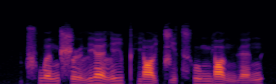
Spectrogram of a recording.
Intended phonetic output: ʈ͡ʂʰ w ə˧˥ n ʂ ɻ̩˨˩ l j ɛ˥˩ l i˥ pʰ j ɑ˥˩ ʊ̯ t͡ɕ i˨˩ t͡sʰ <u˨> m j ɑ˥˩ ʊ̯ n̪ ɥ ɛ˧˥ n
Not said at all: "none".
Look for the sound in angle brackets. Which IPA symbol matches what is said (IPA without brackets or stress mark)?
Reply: u˥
